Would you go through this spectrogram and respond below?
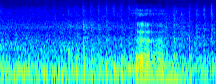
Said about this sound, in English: Now we got a helicopter going overhead. Can you hear that? What else is going to happen today?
